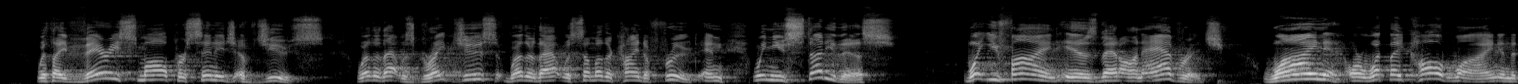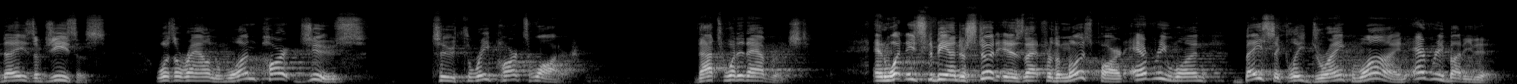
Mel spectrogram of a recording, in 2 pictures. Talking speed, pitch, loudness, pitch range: 145 wpm, 195 Hz, -23 LUFS, 175-240 Hz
